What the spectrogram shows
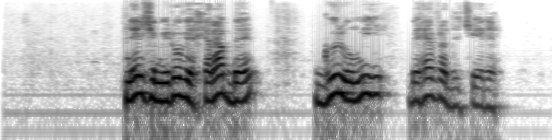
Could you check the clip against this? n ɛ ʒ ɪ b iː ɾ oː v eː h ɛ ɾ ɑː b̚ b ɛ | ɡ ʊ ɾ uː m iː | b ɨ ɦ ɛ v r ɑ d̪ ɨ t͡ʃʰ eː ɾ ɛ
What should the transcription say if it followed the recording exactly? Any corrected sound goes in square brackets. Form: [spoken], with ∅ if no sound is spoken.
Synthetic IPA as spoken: n ɛ ʒ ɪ [m] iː ɾ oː v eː [x] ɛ ɾ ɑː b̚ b ɛ | ɡ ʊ ɾ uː m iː | b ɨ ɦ ɛ v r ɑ d̪ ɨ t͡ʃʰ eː ɾ ɛ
